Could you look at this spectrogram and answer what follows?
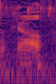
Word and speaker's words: Soquel: Correctly pronounced Soquel.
